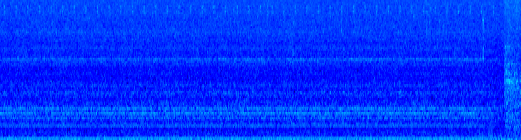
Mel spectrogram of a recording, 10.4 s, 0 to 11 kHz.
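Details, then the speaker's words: Faint steady low hum with soft fixed tones, flow meter possibly ticking, from an XSPC X2O 750 V2 bay-res pump with fans off, microphone by the pump; quiet normal running. "here's the sound of the uh pump with uh without any fans or any other uh noise other than maybe the flow meter you might hear the flow meter ticking in the background"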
